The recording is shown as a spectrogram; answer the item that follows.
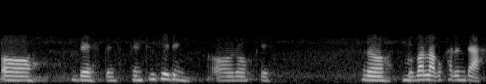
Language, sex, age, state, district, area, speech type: Bodo, female, 45-60, Assam, Kokrajhar, rural, conversation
